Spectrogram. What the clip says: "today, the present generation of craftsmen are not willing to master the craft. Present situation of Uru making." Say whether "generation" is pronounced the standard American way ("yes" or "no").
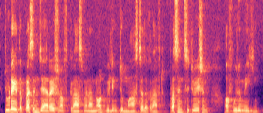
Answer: yes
